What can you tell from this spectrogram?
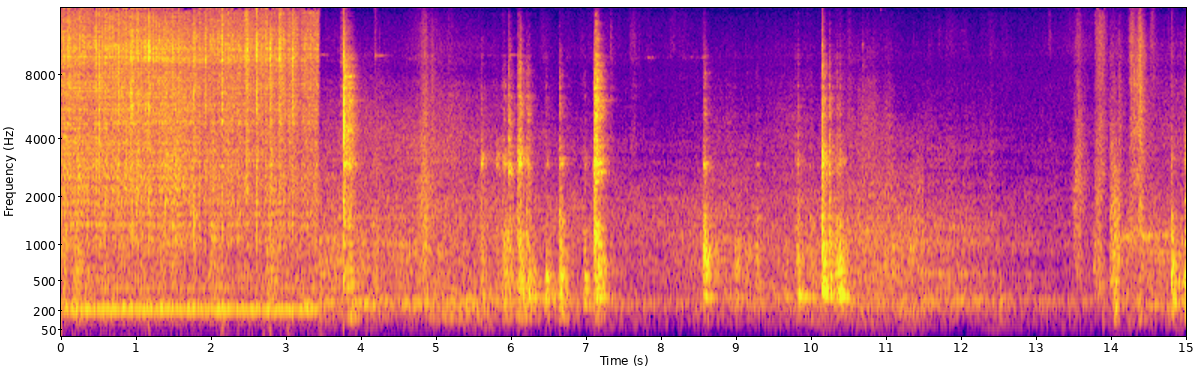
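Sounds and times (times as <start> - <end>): hard objects knocking and clicking: 0.0 - 3.5.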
